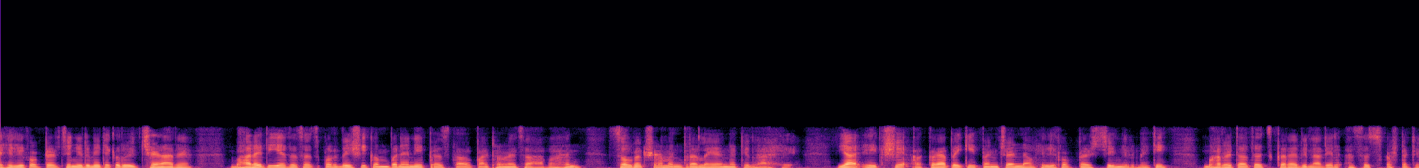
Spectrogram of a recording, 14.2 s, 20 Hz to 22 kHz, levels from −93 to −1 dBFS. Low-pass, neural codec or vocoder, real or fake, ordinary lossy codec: 5.4 kHz; codec, 24 kHz, 1 kbps, SNAC; fake; none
